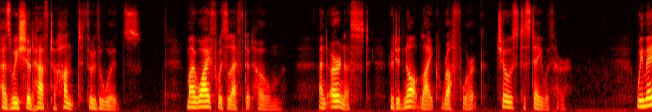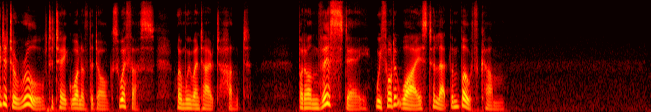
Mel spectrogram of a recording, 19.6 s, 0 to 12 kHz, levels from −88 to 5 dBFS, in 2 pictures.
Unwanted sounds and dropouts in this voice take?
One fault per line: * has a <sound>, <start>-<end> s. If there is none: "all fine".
all fine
